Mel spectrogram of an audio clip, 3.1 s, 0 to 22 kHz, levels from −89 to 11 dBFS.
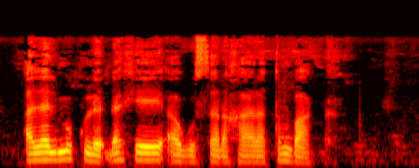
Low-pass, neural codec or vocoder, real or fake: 9.9 kHz; none; real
